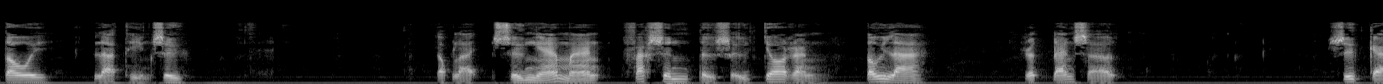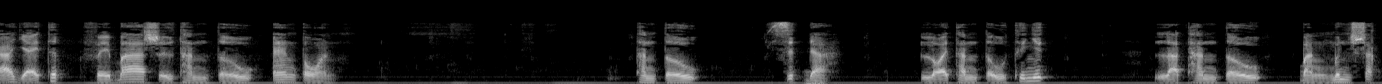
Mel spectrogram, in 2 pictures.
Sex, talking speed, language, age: male, 100 wpm, Vietnamese, 30-49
